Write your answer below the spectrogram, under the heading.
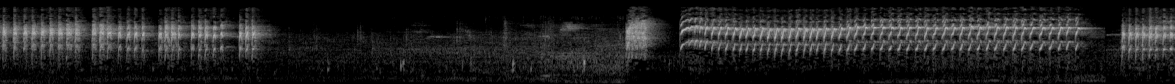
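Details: Greater green leafbird, recorded as training song for other birds: choppy high bursts, a quiet stretch, then a loud, rapid two-pitched trill lasting about four seconds before brief further bursts.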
